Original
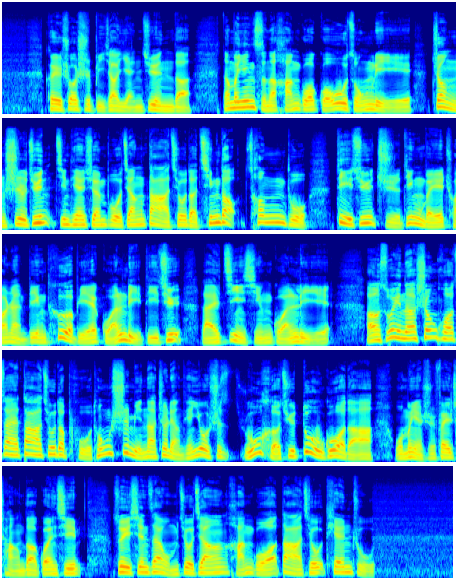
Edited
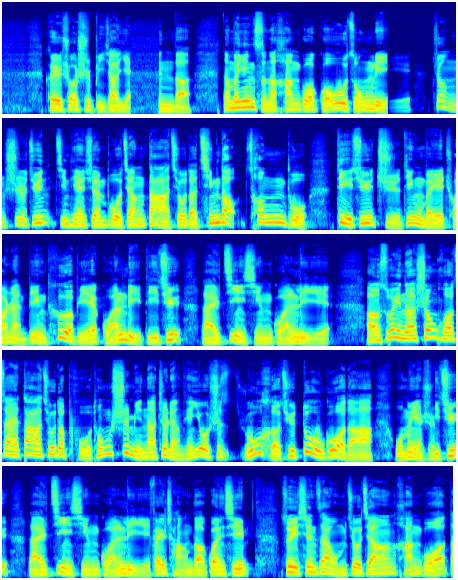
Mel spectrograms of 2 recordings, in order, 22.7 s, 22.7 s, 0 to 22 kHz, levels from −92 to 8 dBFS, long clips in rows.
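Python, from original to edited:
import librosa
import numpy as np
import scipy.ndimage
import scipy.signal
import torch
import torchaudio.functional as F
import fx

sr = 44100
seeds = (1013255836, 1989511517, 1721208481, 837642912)

y = fx.edit(x, sr, fx.room_tone_fill(start_s=1.29, length_s=0.29),
    fx.fade_in_span(start_s=3.86, length_s=1.82),
    fx.duplicate(start_s=10.61, length_s=1.68, to_s=17.96), tone=tone)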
